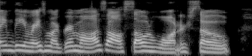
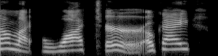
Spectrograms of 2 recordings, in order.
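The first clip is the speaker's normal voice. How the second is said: ordinary delivery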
